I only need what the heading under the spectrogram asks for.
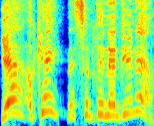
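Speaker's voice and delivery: high, mocking heroine-style voice.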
